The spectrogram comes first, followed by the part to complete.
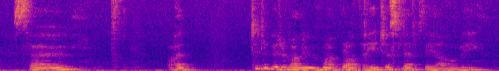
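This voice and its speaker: A woman at a medium pitch and fairly quick pace, with ordinary pitch variation, audible room echo and noticeable background noise. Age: 70s. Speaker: age-group triathlete. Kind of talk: interview storytelling. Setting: at home, face-to-face interview.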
